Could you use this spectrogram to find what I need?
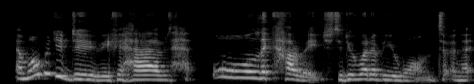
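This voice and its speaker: The speaker has a Swedish accent. The intonation is lively. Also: woman. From Sweden. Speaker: workshop facilitator and business founder. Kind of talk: workshop.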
